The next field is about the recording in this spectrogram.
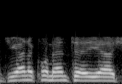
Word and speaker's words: Gianna Clemente: And someone you were writing about, Gianna Clemente, is that how you pronounce her name? – Yeah, Gianna Clemente, she's remarkable.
